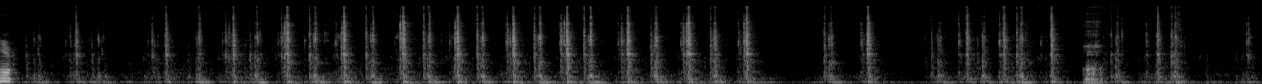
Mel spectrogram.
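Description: The IF bandwidth switching mechanism of a 1961 Rohde & Schwarz ESM 300 valve receiver clicking as the bandwidth control is turned step by step: a run of sharp mechanical clicks, about three or four a second, with a short pause about two-thirds of the way in.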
